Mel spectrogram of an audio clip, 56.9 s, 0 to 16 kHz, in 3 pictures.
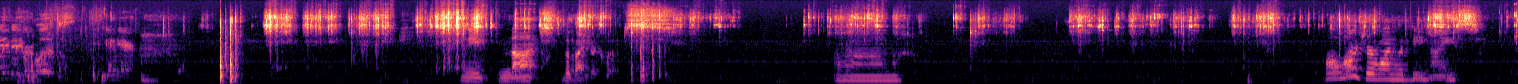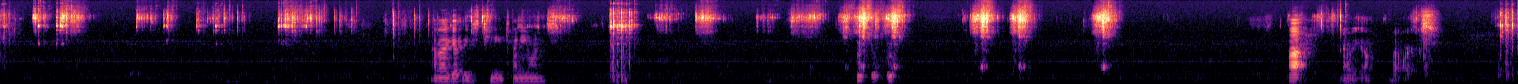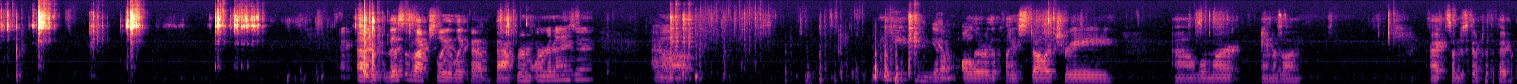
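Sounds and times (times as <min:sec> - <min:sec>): paper clips rattling and clinking: 0:03.3 - 0:09.2, 0:10.1 - 0:12.8, 0:13.4 - 0:20.0, 0:25.8 - 0:30.3, 0:31.1 - 0:31.9, 0:32.6 - 0:33.0, 0:37.7 - 0:39.8, 0:40.6 - 0:41.3.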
